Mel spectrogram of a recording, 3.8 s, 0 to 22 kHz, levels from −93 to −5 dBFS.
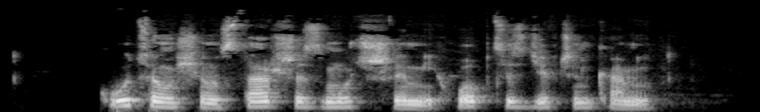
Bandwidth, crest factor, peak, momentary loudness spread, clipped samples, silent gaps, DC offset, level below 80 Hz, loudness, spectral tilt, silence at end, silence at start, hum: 13.5 kHz; 18 dB; -6 dBFS; 8 LU; under 0.1%; none; under 0.1%; -66 dBFS; -24 LUFS; -3.5 dB/octave; 0.55 s; 0.5 s; none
